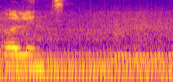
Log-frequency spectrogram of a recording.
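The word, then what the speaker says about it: Öhlins: Còn cái thương hiệu Phuộc nổi tiếng này thì chắc là ai cũng đọc đúng rồi. Nó là Erlins.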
